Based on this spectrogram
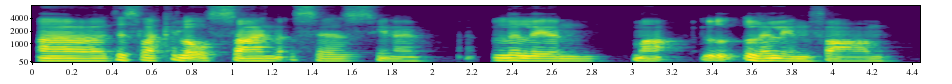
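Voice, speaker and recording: A man narrating as game master of a tabletop game, halting with fillers and restarts. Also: medium pitch, fairly even intonation, creaky, fairly bright tone.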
